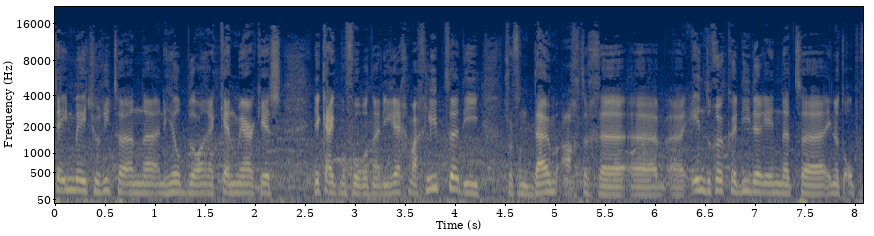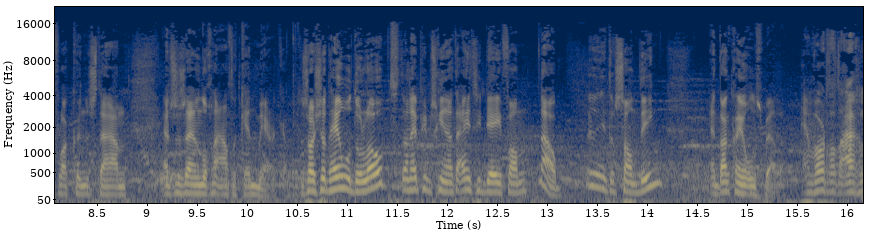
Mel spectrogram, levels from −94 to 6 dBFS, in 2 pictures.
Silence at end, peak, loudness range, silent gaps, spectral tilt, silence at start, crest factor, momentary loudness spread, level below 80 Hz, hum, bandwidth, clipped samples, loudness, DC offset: 0 s; -8 dBFS; 4 LU; none; -5 dB/octave; 0 s; 22 dB; 9 LU; -52 dBFS; none; 16.5 kHz; under 0.1%; -30 LUFS; under 0.1%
